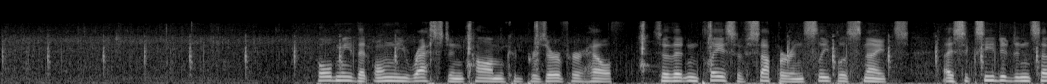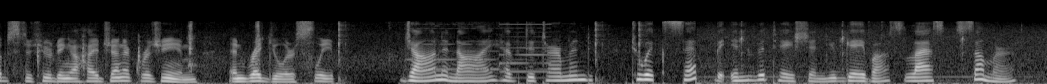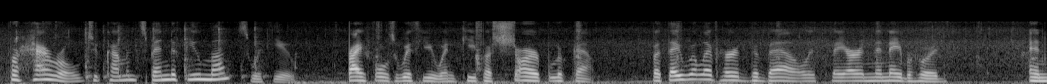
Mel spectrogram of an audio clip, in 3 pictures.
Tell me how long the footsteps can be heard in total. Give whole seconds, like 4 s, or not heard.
not heard.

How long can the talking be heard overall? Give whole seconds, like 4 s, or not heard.
28 s.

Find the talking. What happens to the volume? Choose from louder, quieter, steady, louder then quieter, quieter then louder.
steady.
